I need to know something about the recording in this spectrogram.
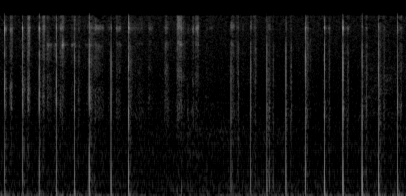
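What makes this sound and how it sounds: Fingertips place a block on top of a tall tower of small, solid, light-wood Jenga blocks on a table, then push and slide a block out near the base. About twenty short, sharp wooden taps and knocks sound in a loose, irregular rhythm, with a quieter stretch of soft scraping in the middle. Each hit dies away almost instantly.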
